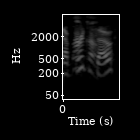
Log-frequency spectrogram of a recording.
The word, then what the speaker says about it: Abruzzo: Turbakco is the way you uh pronounce it. And Abritzo is the the way you pronounce that.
